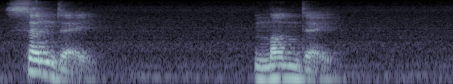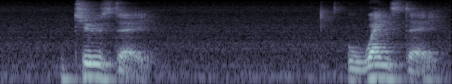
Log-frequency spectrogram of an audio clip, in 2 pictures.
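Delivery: each weekday said clearly in English, falling; careful Sunday to Saturday; teacher modelling for repetition; model English pronunciation. Shown as a demonstration. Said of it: "on reprend tout ça".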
